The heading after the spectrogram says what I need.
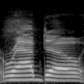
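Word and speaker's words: rhabdo: rabdo am I saying it right Monica yeah rabdo it's it's what people who do CrossFit sometimes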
